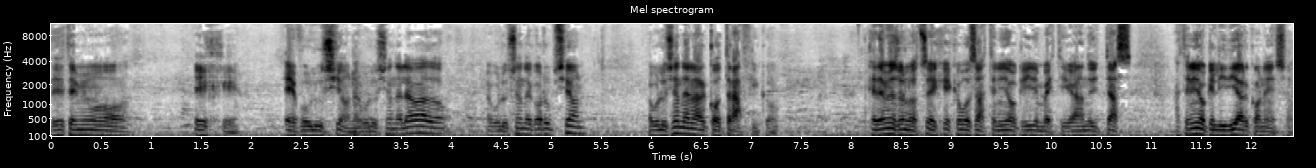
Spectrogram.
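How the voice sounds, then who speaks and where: Over noticeable background noise and audible room echo, a man with a fairly low pitch talks at a fairly quick pace with ordinary pitch variation and long, frequent pauses. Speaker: interviewer. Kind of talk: interview.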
